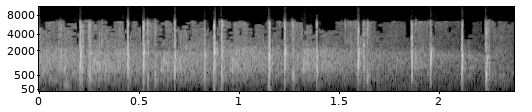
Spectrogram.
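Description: People clap for someone in a series of sharp, distinct handclaps. The loose, uneven rhythm stays fairly loud and crisp throughout.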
